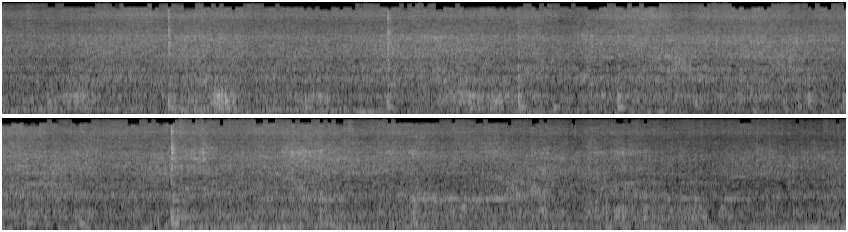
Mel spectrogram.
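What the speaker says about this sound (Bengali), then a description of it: "এবার ভালো করে কষে নেব।" Spices and turmeric stir-frying in oil in a pan for Kashmiri-style cabbage, a loud, steady hissing sizzle with a few spatula knocks, close and continuous without speech.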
